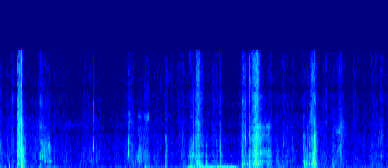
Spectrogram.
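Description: Faint crinkling and soft clicks of torn wrapping paper as a dog noses through it, with one sharp click about a third of a second in.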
